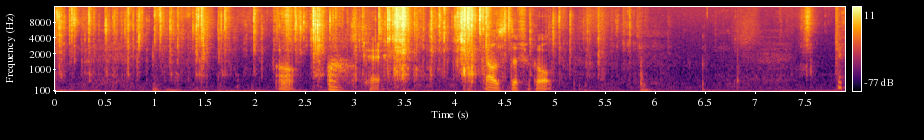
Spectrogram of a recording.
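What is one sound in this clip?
Foil wrapping crinkles and rustles close by as it is torn open.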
